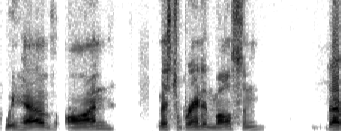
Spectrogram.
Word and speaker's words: Malson: and this week we have on Mr Brandon mson did I pronounce that right it is that was good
